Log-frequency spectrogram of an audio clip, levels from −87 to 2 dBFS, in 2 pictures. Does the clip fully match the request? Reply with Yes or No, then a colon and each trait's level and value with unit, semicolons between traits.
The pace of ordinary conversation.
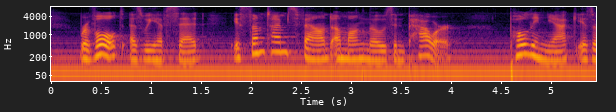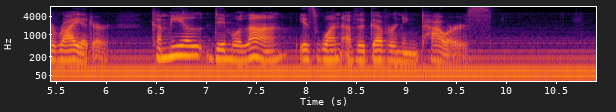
No: slow, 130 wpm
